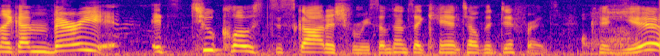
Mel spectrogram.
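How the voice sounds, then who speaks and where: Speaking at a fairly quick pace with an American accent, a woman uses a fairly high voice and lively intonation over noticeable background noise. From New York. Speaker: interviewer. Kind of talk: casual interview.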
